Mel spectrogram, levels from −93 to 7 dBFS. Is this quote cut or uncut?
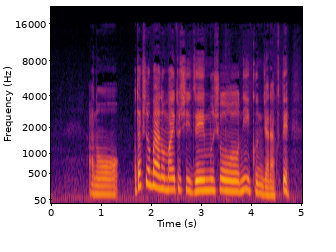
uncut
